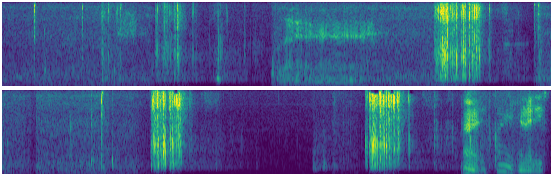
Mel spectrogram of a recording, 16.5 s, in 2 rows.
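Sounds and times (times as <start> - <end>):
deck of cards riffle shuffling: 1.5 - 3.7, 6.5 - 7.5, 10.5 - 11.6, 12.9 - 15.1.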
